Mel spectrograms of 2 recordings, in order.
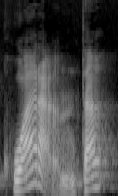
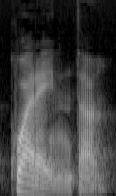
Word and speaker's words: quaranta: For example, remember that in Italian we say "quaranta" and not "quarenta*".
